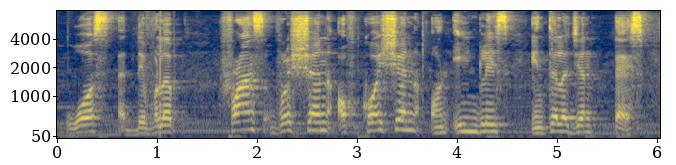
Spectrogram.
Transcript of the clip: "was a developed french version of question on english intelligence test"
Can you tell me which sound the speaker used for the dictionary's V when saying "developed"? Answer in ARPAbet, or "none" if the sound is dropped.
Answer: V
